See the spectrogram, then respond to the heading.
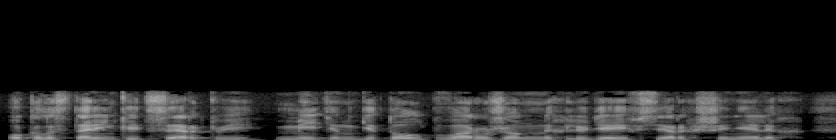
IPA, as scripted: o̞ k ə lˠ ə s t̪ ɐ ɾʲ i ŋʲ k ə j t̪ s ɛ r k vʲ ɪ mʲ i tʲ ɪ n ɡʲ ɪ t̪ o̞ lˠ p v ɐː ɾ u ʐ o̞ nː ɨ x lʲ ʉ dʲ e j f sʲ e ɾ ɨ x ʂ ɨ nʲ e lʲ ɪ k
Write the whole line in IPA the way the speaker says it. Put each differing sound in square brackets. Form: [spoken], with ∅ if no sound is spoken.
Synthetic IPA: o̞ k ə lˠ ə s t̪ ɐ ɾʲ i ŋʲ k ə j t̪ s ɛ r k vʲ ɪ mʲ i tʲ ɪ n ɡʲ ɪ t̪ o̞ lˠ p v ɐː ɾ [ʊ] ʐ o̞ nː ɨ x lʲ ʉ dʲ e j f sʲ e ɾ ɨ x ʂ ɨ nʲ e lʲ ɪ [x]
